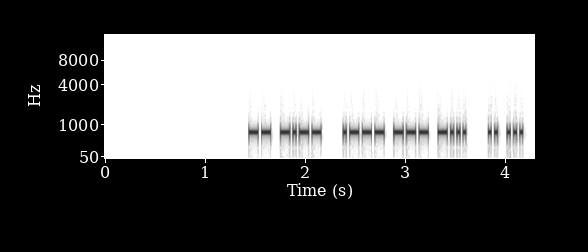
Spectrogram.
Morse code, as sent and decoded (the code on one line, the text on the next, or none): -- -.-- / .--- --- -... / .. ...
MY JOB IS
